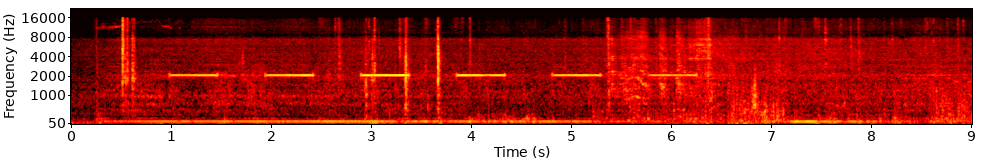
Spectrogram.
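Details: Honda van with 250,000 miles, dealer-serviced Honda battery and a new-looking starter: it starts and holds a steady, low, even idle with no knocks or misses while a door chime beeps. The engine sounds healthy.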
